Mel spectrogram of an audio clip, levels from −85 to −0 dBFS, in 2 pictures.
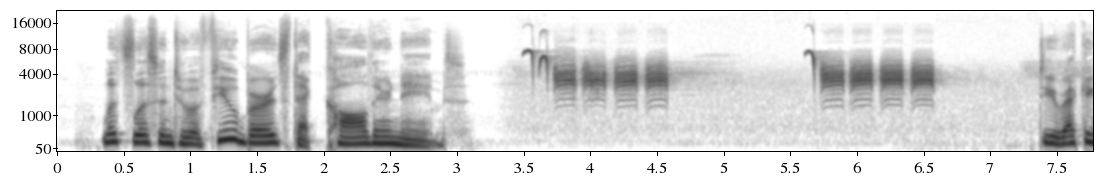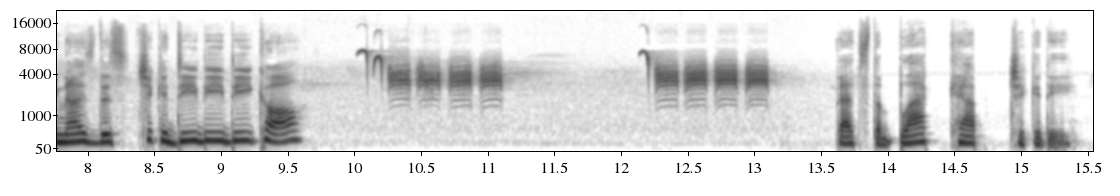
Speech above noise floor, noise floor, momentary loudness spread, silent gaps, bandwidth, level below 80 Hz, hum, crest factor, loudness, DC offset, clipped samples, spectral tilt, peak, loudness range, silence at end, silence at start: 36 dB; -56 dBFS; 8 LU; none; 18 kHz; -60 dBFS; none; 18 dB; -20 LUFS; under 0.1%; under 0.1%; -4 dB/octave; -4 dBFS; 2 LU; 0.15 s; 0.35 s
